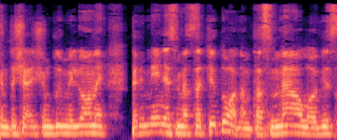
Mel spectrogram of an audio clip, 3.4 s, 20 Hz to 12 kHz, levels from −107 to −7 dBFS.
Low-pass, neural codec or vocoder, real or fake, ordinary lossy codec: 10.8 kHz; none; real; AAC, 32 kbps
